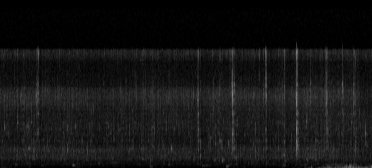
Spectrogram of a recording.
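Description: Shallow river water trickling faintly over rocks, with a few small ticks and splashes. Near the end, a low rumble swells for about a second and is the loudest sound.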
